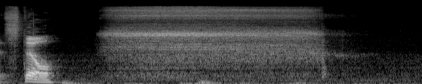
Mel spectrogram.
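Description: An electronic cigarette hisses steadily as a man draws on it.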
